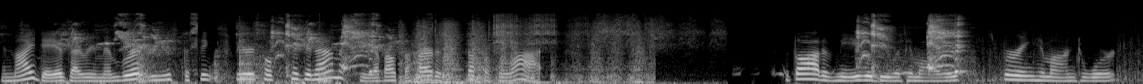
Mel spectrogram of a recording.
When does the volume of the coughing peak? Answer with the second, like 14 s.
9 s.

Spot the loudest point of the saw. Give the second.
4 s.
